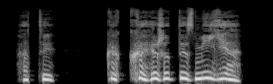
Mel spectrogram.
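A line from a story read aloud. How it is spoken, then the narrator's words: Hateful breathy exhale. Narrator (Russian): выдохнула она с ненавистью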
